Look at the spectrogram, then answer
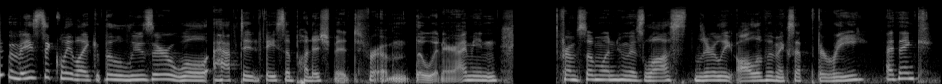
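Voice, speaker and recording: An American woman joins a casual podcast as a guest, speaking at an ordinary middle pitch. She jokes her way through her answers and stays playful and giggly. She sounds like she is talking at home into her own streaming mic. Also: big pitch swings, a little slow. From United States. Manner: playful, giggly, jokey self-introduction.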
